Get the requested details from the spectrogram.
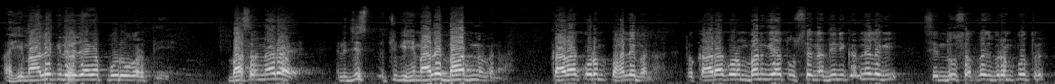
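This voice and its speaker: A man's voice: high voice, steady tone, a little fast, poor audio. A young man, teaching a class, repeating words for dictation and asking the students questions. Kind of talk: classroom lecture.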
